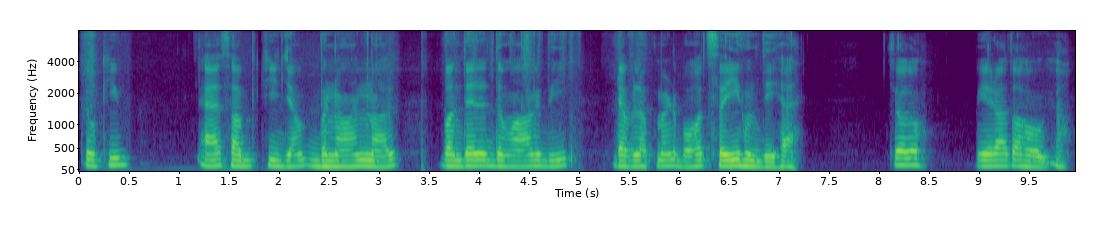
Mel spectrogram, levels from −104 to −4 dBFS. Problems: background sounds at intervals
